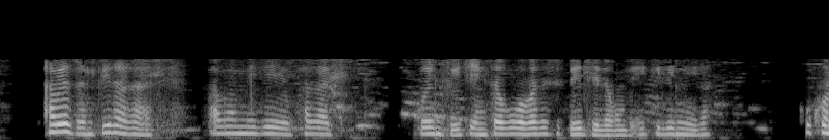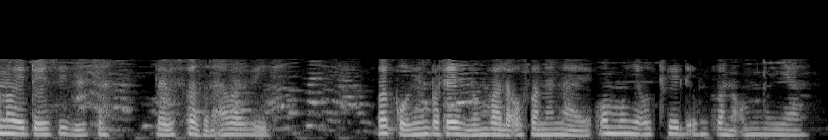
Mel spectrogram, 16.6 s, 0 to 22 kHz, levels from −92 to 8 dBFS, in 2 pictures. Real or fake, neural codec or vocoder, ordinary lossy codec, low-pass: real; none; AAC, 16 kbps; 7.2 kHz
